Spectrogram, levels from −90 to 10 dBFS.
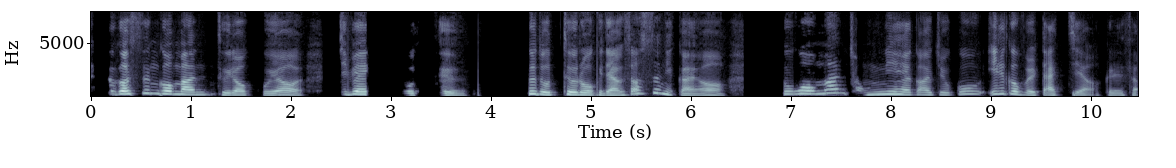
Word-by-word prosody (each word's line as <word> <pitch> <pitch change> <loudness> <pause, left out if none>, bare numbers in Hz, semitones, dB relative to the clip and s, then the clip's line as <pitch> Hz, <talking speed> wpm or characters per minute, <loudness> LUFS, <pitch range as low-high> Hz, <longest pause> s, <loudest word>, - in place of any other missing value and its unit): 그거 265 +1 +7
쓴 305 +1 -5
것만 230 -6 +4
들었고요. 175 -2 -1 0.4
집에 235 +2 +3
있는 - - -9 0.4
노트 155 -4 -5 0.6
그 275 - +5
노트로 205 -3 +4
그냥 155 -2 +1
썼으니까요. 155 - -2 0.6
그거만 285 +7 0
정리해 220 +3 -1
가지고 200 +6 -6
1 265 +2 -2
급을 195 - 0
땄지요, 155 -4 -5
그래서. 140 0 -10
205 Hz, 245 characters per minute, -23 LUFS, 165-255 Hz, 0.6 s, 그거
